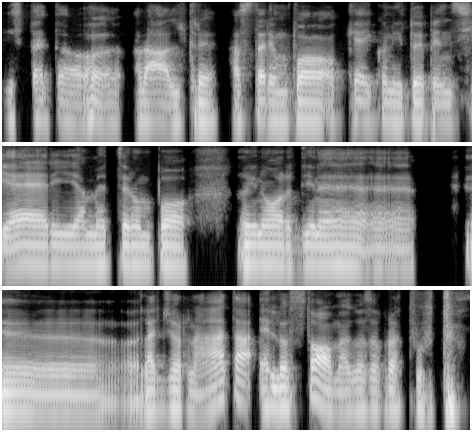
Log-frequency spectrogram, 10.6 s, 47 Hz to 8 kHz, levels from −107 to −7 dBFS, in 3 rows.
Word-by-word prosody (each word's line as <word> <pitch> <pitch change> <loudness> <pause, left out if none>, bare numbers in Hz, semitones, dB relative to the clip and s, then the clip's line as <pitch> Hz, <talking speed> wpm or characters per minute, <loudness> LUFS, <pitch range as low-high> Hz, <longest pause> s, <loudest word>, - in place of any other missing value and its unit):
rispetto 100 -2 -3
ad 100 - -4
altre, 95 +1 0
a - - -3
stare 105 -1 0
un 95 -1 -2
po', 105 - +3 0.3
okay, 105 -2 -4
con 105 -1 -5
i 95 - -1
tuoi 100 - +1
pensieri, 105 +2 +1
a 105 - -1
mettere 105 0 0
un 100 -1 0
po' 100 -2 +3 0.4
in 105 0 +4
ordine, 100 -3 0 0.4
uhm, 85 -2 -1
la 100 - +3
giornata 100 0 +1
e 105 - -2
lo 110 0 +4
stomaco 100 -2 +3
soprattutto. 100 -1 -3
100 Hz, 140 wpm, -24 LUFS, 95-105 Hz, 0.4 s, in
